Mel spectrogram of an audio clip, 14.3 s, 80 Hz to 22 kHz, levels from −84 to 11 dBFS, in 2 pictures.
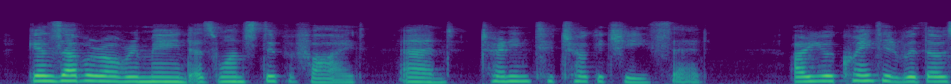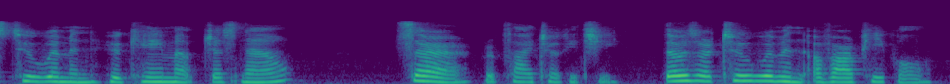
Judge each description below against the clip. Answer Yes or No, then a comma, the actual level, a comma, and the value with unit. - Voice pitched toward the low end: No, high, 210 Hz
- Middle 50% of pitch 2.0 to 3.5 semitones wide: Yes, average, 3.0 semitones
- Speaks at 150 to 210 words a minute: No, slow, 135 wpm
